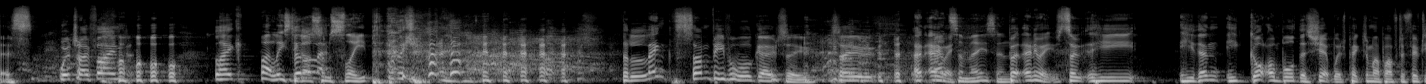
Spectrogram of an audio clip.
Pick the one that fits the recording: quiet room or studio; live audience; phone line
live audience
